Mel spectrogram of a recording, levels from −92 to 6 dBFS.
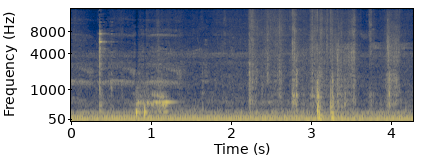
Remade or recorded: recorded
